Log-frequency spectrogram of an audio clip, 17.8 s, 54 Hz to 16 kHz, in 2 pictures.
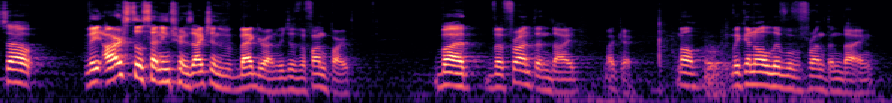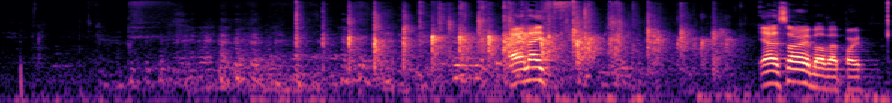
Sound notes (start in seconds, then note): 11.8 applause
